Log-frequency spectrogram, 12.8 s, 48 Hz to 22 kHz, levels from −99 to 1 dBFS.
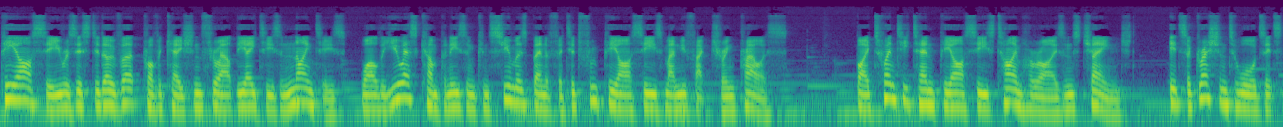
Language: English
